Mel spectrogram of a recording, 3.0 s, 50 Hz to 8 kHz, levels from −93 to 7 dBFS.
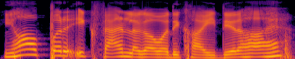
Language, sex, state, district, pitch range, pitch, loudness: Hindi, male, Jharkhand, Ranchi, 145-195 Hz, 170 Hz, -14 LUFS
